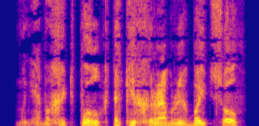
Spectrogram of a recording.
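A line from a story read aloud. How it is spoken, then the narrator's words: Half-conscious whisper. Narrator (Russian): полузабытье прошептала Арахна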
